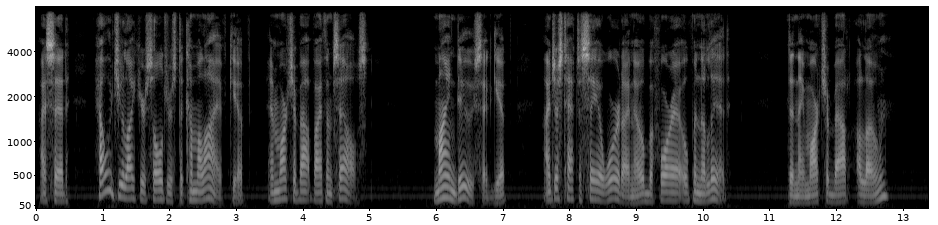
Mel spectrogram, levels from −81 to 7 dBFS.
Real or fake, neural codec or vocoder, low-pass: real; none; 7.2 kHz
